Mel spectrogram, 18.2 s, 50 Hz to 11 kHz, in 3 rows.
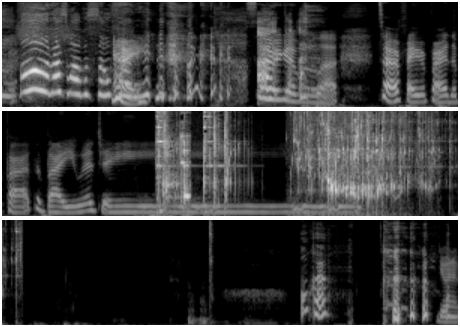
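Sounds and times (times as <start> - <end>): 
speech: 1.0 - 2.6, 3.4 - 10.7, 16.3 - 16.6, 17.4 - 18.2
laughter: 1.5 - 3.3, 17.3 - 18.0
glass clink: 8.2 - 12.4
water sloshing and gurgling while drinking from a glass: 8.2 - 12.4.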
